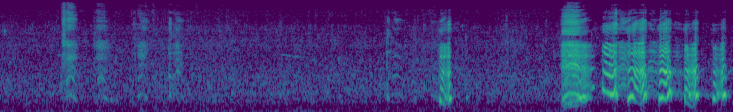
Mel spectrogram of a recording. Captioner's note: water burbles; Abby cries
